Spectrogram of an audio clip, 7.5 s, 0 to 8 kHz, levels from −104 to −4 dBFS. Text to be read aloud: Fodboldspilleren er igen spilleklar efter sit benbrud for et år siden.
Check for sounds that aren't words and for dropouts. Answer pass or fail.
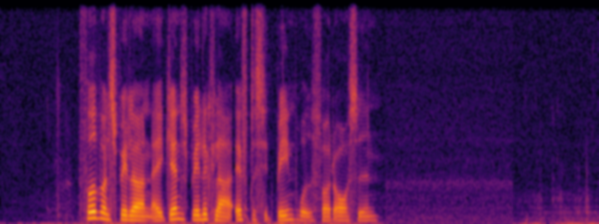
pass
